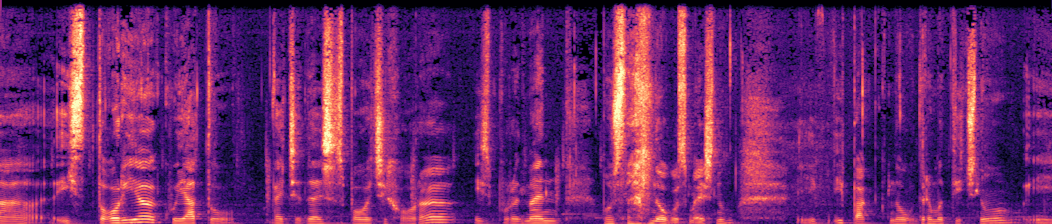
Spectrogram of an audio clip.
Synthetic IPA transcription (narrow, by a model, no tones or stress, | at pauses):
ḭst̪ɔɾijəkʰojat̪o̰ | vɛt͡ʃɛd̪ɐɛsɐspɔvɛt͡ʃɛxɔ̰ɾə | ispoɾɛd̪mɛn | mɔʒzaɛmnɔɡʊsmɛʃno | ḭipakmnɔɡʊ̰d̪ɾɐmɐt̪it͡ʃnoḭ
